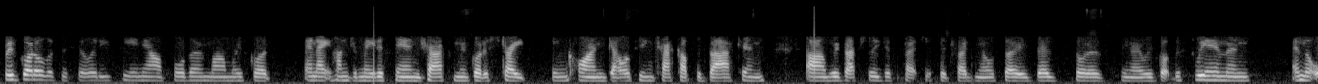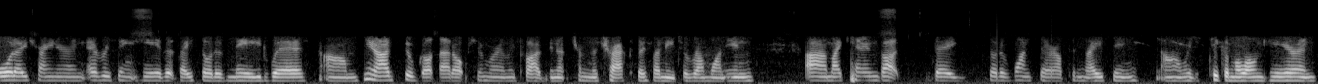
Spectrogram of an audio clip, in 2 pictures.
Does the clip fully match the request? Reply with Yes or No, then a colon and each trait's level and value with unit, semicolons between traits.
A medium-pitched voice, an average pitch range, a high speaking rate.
No: medium, 175 Hz; narrow, 1.6 semitones; fast, 235 wpm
